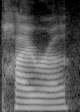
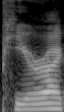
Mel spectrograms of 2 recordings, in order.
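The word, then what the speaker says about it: Pyrrha: down on the floor Robbie thinks that it's pronounced pyra oh pyra I pronounced PIRA God damn it because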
